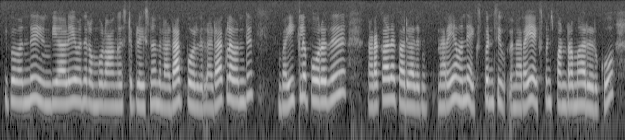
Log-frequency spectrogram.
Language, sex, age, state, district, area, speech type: Tamil, female, 18-30, Tamil Nadu, Erode, rural, spontaneous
